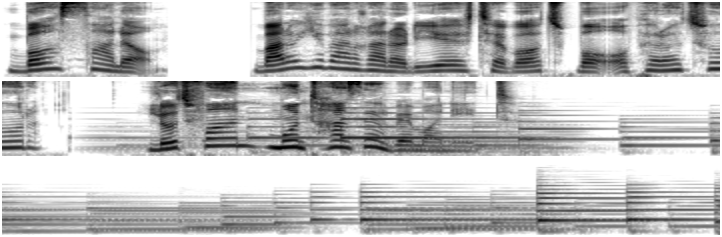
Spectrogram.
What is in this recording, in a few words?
ivr voice wait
